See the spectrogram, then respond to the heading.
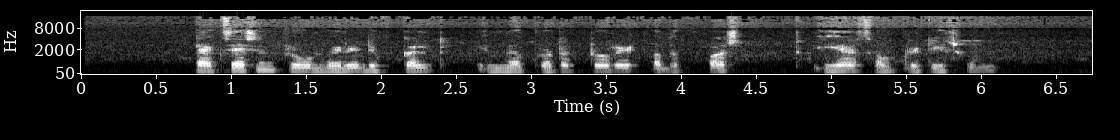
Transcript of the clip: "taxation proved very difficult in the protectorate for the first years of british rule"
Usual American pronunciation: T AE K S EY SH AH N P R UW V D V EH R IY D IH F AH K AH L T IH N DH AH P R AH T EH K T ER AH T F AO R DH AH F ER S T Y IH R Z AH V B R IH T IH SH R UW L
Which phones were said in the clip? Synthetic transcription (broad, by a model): T AE K S EY SH AH N F R UW D V EH R IY D IH F AH K AH L T IH N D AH P R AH T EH K T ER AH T F AO R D AH F ER S T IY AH R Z AH V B R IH T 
